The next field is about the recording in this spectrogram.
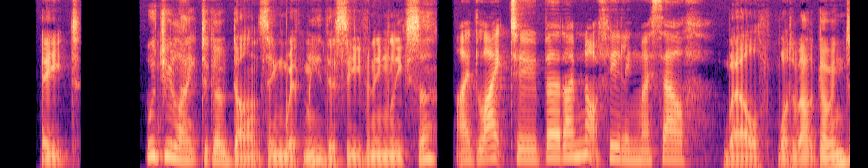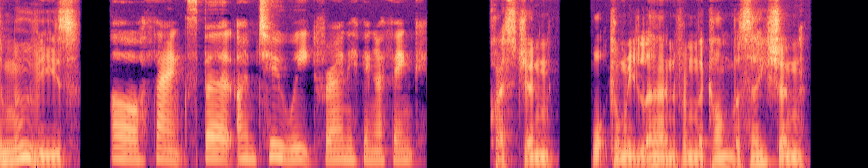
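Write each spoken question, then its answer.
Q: What can we learn from the conversation?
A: Lisa isn't feeling well.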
